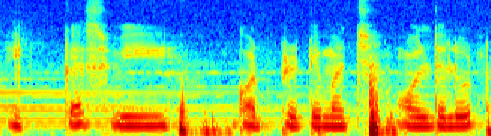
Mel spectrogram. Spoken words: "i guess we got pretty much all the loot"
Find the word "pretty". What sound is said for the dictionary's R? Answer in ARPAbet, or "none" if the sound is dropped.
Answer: R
